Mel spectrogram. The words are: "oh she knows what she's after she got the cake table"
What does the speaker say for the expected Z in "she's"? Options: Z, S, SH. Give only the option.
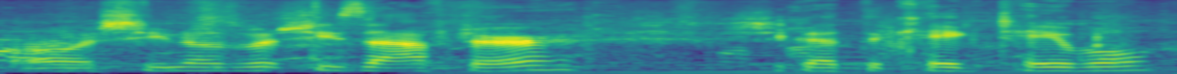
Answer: Z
